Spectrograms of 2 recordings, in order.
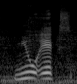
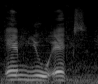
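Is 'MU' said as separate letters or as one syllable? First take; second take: one syllable; separate letters. First: The first part is said as one syllable, 'mew'. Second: The first part is spelled out letter by letter. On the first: The speaker calls it right. "parang yung paborito nating Pokemon, si Mewtwo" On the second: The speaker calls it wrong. "hindi M U X"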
